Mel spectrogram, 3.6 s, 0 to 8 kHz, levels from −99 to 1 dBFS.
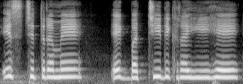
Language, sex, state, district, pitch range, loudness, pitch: Hindi, female, Madhya Pradesh, Bhopal, 245-270 Hz, -13 LUFS, 255 Hz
